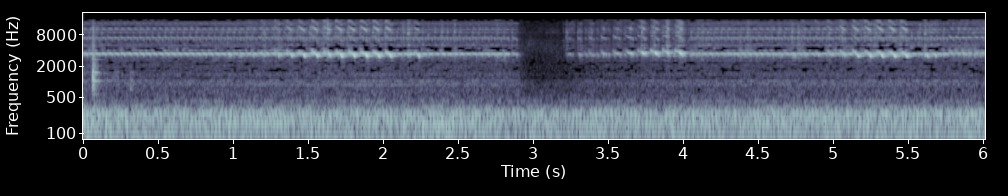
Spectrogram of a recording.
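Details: Singing Emma field cricket, autumn: repeated bursts of fast pulsed chirps riding on a continuous high ringing tone, a one-second gap near the middle, low background noise.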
